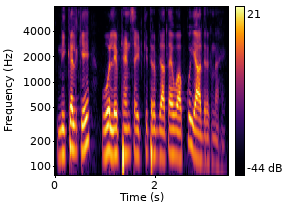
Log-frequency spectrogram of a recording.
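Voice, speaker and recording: A man teaching a live online language lesson, slowly drilling words by repeating each one and checking in with tag questions. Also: mid-range voice, no echo. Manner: slow, repetitive drilling with frequent tag questions.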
